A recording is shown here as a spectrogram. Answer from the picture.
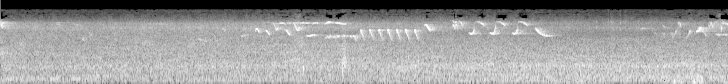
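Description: A songbird sings a string of high chirps and a quick trill over the steady rush of flowing river water, with a single short knock at the very start.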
